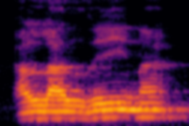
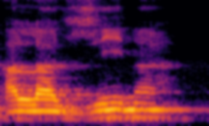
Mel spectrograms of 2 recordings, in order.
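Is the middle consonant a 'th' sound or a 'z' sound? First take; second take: th sound; z sound. First: The middle consonant is a soft 'th' sound. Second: The middle consonant is a buzzing 'z' sound. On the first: It is the real word meaning 'those who'. The speaker calls it right. "kallazina bukan pakai zal ya, kan pakai zal" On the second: It has no meaning at all. The speaker calls it wrong. "tapi dibaca allazina kezai"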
